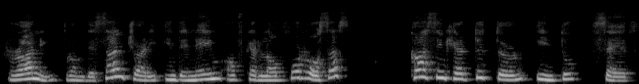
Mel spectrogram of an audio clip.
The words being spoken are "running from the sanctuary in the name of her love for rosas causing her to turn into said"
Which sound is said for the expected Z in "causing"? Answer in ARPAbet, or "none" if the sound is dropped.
S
